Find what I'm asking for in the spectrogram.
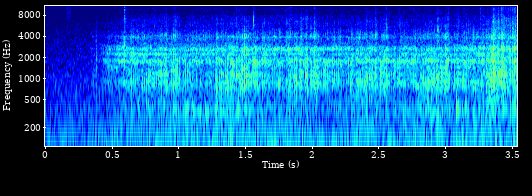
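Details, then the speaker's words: Penn Clash spinning reel, owner already replaced the gear, cranked by hand: still very rough, gritty grinding surging about twice a second; sounds like a bearing but could be gear grind, not confirmed. "and as you can hear it's still very very rough that sounds like a bearing but it could be a gear grind we're not sure"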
